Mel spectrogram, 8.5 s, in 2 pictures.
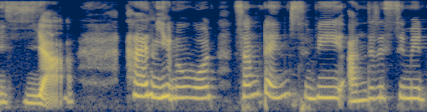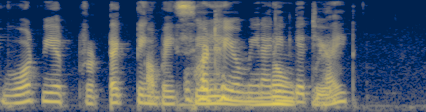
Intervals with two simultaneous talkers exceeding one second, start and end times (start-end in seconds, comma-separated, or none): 5.7-7.6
